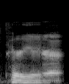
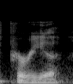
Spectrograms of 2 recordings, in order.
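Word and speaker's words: Pereira: are very famous um like it looks like it's Perry I think it's Perea but I've been pronouncing a pair for so long anyways William Pirrie a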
